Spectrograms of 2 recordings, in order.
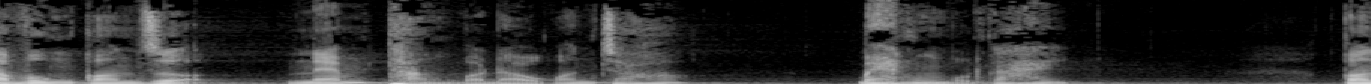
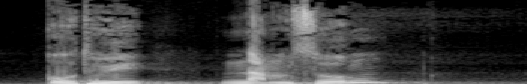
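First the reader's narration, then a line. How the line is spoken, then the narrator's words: Frightened shout. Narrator (Vietnamese): Việt sợ hãi, hét lên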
